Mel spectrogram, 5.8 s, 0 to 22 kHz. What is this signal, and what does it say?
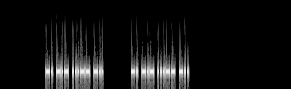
Morse code, heard as a keyed tone, about 46 wpm, 700 Hz. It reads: NK3D NK3D
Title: USA Call Signs - 4 Characters - Repeated 2x - 45wpm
